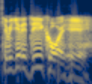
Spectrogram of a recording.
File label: request decoy, professional; vo; Counter Strike Model Pack; CS:GO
